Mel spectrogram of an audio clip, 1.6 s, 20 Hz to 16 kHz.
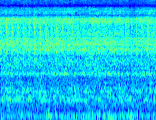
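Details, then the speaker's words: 1977 Mercury Cougar XR-7 V8 after driveway runs: started out running great, now a shaky, uneven low idle that gets much worse in gear and is fine with RPM up; owner suspects carburetor or fuel, has a leaking fuel line and may swap the filter. "it started out running really great and now it's got back to this kind of shaky low idle thing you put it down in gear one way or the other and it gets a lot worse but if you keep the RPMs up it's fine"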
